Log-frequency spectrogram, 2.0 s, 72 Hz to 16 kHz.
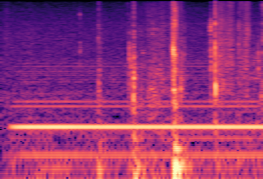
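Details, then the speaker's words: Transistor audio amplifier with high-impedance input, only a 1 µF coupling capacitor between stages and no filter, touched with a finger: steady low buzzing mains hum (50/60 Hz) with handling clicks, picked up through the open input. "well what you hear now when I touch it with my my finger the circuit picks up him now it's gone"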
